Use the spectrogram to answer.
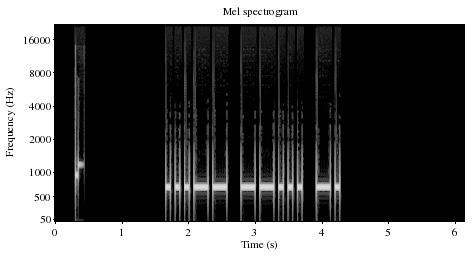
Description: Morse code, heard as a keyed tone, about 17 wpm, 700 Hz. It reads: 37N
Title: Common Cut Numbers - 3-Digit 17wpm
